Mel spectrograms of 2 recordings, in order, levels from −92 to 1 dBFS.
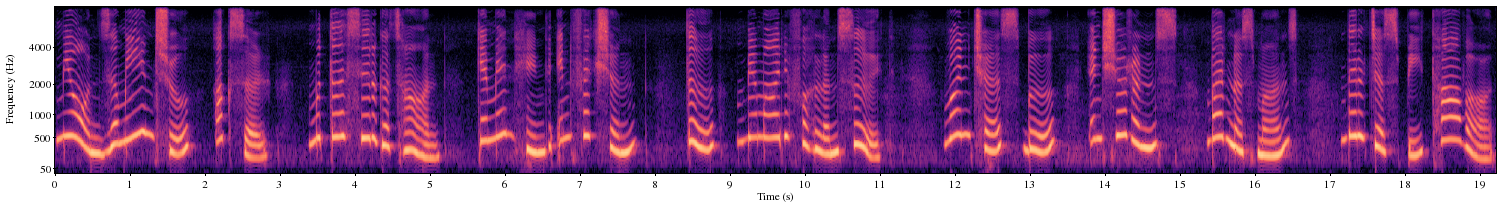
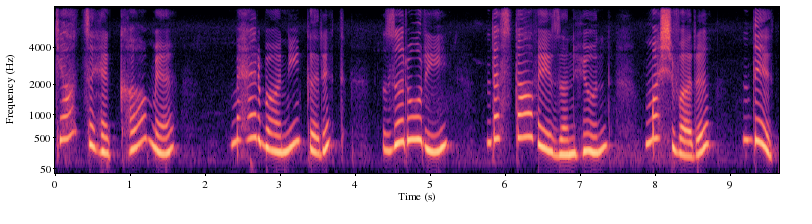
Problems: none marked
